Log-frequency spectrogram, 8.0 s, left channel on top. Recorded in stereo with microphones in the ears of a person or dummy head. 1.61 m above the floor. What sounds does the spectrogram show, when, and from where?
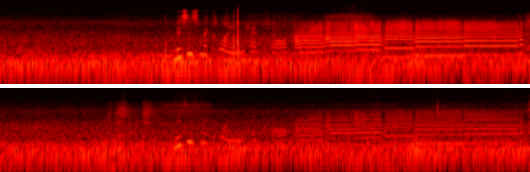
2.6 s a woman speaking: 45° left (ahead or behind); by 4.3 s 60° left (ahead or behind)
4.4 s a trumpet: 45° left (ahead or behind)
